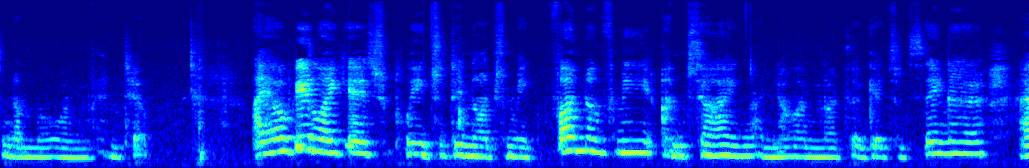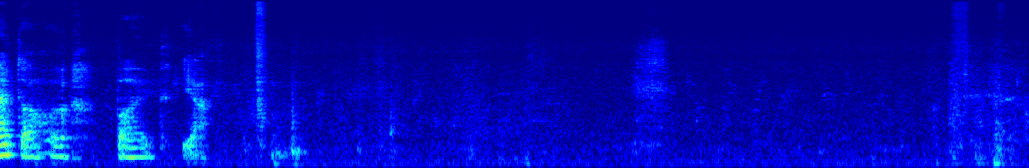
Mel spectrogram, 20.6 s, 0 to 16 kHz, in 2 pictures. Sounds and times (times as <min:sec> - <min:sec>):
Speech: 0:00.0 - 0:01.6, 0:02.6 - 0:12.4.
